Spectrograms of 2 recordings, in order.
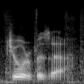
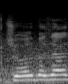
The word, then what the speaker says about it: Chor Bazaar: It was once called Shor Bazaar. But the English couldn't pronounce Shor, so it became Chor Bazaar.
